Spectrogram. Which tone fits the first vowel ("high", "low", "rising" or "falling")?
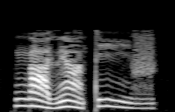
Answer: falling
